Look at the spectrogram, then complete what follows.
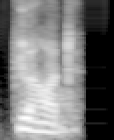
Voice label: "plod", Indian; Dictionary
